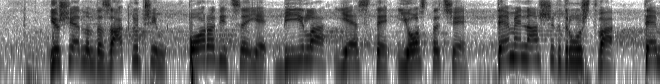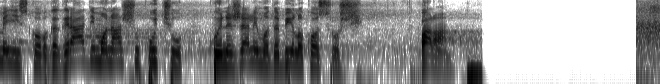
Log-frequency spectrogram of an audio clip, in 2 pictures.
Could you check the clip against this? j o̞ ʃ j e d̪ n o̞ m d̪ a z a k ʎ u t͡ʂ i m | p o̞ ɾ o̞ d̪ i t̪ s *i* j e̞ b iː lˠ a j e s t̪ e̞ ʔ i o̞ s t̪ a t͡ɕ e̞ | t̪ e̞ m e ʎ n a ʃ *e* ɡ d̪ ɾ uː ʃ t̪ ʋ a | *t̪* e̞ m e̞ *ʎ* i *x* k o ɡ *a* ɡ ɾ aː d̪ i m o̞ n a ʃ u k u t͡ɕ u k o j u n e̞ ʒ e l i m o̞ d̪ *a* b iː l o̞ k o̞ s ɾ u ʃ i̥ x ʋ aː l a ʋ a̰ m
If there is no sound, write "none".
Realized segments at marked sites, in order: a, e, t̪, ʎ, s, a, a

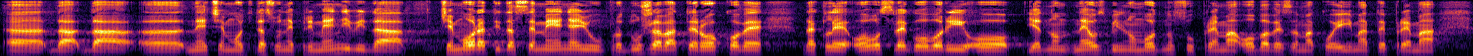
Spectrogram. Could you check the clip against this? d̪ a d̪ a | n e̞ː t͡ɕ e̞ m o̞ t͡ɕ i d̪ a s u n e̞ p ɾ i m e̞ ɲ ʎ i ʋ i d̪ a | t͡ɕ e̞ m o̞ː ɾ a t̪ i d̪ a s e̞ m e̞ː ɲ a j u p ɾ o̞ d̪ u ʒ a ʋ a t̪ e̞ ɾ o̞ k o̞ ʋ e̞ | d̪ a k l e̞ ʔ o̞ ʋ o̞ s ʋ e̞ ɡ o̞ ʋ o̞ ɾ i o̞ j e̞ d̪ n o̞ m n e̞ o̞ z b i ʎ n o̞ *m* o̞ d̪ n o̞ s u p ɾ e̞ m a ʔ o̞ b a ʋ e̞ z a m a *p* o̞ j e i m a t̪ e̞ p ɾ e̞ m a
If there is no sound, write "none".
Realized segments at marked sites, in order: m, k

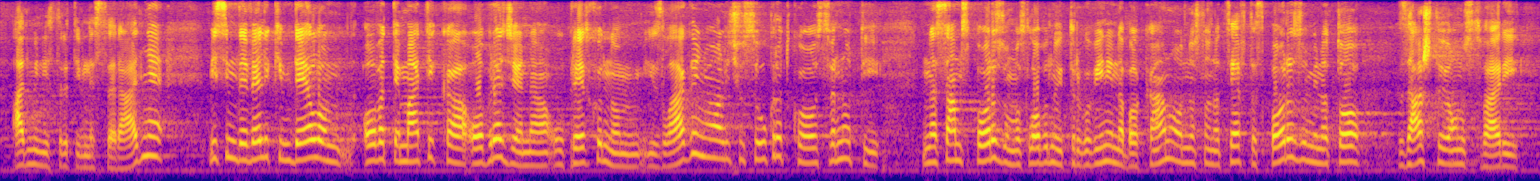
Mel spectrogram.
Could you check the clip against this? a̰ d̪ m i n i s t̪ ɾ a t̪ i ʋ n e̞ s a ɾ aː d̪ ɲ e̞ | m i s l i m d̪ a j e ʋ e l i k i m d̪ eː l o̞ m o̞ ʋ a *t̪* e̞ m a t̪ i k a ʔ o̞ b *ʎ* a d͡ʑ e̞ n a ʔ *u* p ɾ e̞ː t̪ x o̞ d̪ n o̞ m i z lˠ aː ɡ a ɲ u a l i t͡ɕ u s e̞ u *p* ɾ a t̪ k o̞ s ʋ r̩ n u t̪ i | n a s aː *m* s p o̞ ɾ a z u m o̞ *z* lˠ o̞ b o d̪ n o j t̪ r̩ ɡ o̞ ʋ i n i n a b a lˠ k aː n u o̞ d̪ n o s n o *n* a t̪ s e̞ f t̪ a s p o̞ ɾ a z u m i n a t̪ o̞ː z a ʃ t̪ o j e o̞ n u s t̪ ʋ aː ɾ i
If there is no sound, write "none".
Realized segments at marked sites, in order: t̪, ɾ, u, k, m, s, n

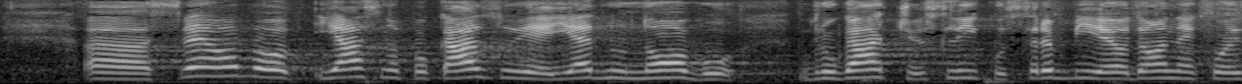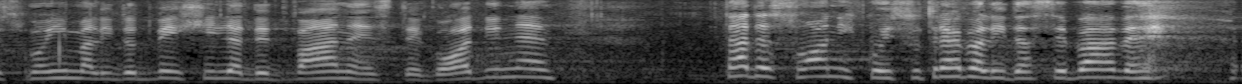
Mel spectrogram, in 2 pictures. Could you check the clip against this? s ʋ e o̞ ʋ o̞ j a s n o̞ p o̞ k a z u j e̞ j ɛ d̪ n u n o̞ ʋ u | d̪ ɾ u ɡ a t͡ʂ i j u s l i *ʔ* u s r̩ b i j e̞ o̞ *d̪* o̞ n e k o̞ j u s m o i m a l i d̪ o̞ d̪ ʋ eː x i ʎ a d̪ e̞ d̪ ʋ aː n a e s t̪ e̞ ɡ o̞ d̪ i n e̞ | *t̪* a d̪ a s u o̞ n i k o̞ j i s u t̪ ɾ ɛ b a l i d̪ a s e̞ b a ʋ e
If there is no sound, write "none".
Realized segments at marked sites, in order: k, d̪, t̪

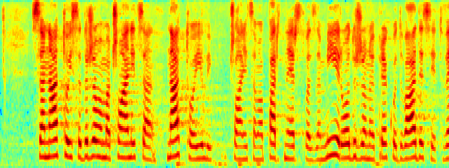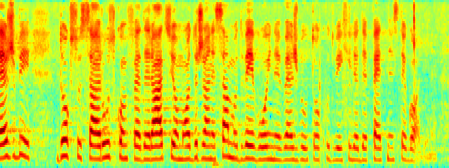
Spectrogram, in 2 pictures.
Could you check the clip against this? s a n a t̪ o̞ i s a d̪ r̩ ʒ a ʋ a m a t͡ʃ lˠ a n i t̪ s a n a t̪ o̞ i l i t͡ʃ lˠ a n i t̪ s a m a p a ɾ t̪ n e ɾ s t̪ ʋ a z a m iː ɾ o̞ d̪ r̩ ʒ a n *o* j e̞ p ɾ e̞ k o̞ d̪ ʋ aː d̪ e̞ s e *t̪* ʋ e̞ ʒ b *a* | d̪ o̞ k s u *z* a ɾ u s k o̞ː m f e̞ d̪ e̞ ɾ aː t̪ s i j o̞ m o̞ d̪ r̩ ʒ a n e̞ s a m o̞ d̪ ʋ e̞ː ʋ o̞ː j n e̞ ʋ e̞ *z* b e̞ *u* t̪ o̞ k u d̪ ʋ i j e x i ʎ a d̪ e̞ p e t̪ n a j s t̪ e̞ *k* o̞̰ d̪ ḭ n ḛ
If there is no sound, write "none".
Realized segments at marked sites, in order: o, t̪, i, s, ʒ, u, ɡ

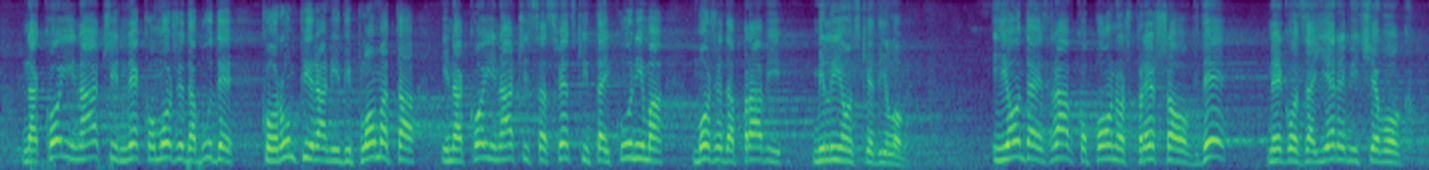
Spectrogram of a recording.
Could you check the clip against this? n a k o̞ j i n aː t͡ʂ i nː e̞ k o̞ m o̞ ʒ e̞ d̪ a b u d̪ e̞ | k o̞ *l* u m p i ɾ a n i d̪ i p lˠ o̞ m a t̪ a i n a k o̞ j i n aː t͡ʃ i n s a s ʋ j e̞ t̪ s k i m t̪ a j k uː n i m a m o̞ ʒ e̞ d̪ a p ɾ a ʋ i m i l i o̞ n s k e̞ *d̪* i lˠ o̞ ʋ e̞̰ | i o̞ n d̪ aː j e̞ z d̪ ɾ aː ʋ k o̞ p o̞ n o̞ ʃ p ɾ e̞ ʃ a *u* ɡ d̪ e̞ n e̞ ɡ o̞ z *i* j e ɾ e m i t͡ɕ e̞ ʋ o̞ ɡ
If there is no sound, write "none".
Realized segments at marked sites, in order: ɾ, d̪, o, a

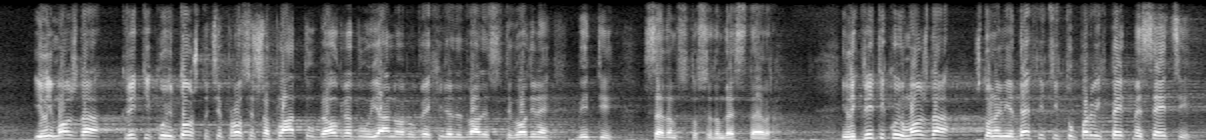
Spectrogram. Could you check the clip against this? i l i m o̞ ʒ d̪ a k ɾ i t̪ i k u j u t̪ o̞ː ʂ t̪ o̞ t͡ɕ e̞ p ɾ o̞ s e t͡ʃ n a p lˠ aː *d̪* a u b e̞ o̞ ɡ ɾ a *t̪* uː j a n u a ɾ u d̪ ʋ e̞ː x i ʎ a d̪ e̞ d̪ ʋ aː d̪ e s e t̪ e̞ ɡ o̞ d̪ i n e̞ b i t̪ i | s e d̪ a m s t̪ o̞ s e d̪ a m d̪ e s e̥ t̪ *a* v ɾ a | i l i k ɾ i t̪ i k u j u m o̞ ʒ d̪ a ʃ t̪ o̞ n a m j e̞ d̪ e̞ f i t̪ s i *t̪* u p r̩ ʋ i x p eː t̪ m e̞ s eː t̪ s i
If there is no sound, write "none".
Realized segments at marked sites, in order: t̪, d̪, e, t̪

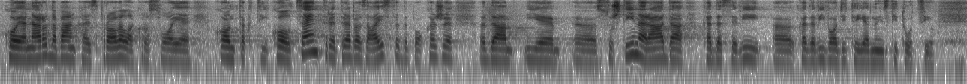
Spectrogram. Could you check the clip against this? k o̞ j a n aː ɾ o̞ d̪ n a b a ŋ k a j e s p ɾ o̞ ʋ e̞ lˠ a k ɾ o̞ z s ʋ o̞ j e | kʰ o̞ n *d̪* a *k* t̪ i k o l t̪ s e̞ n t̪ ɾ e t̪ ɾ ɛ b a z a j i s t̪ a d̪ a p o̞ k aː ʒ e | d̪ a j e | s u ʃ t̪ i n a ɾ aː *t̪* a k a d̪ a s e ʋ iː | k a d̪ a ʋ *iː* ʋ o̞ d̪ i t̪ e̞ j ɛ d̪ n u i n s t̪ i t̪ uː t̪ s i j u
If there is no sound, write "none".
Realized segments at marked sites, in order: t̪, k, d̪, iː

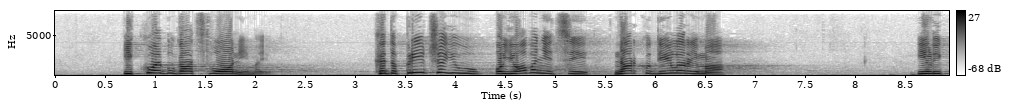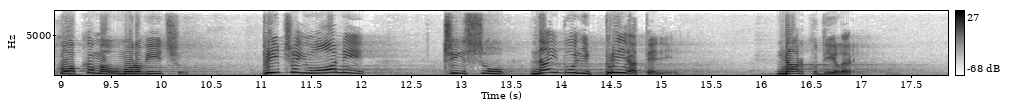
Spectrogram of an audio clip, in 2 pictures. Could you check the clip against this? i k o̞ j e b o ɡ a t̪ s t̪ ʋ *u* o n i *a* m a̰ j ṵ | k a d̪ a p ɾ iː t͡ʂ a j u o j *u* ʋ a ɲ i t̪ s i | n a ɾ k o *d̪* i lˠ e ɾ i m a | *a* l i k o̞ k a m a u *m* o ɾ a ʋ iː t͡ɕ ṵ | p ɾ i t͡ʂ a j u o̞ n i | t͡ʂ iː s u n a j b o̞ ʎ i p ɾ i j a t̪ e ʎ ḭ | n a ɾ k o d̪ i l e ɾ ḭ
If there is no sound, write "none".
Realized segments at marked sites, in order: o, i, o, d̪, i, m

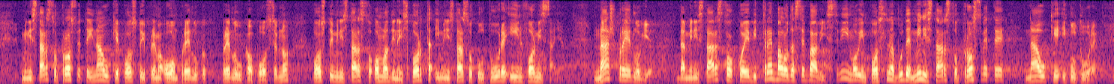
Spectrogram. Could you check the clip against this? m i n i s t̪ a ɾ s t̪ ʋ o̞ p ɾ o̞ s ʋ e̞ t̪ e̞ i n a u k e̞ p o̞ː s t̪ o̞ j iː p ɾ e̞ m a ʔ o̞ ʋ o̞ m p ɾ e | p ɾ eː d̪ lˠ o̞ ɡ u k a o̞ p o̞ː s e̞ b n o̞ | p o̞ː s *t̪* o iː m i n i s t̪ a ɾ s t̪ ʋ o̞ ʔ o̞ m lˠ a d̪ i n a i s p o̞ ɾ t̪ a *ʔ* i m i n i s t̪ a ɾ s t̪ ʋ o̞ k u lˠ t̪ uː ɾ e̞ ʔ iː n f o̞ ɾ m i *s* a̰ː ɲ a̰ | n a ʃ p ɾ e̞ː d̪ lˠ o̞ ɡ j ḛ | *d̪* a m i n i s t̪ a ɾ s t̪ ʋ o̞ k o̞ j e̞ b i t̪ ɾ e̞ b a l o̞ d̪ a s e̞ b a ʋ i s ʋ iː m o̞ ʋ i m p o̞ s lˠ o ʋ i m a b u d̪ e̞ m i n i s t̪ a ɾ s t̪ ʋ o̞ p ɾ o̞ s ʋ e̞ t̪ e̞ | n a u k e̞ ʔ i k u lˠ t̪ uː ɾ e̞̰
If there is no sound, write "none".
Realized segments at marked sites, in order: t̪, ʔ, s, d̪

